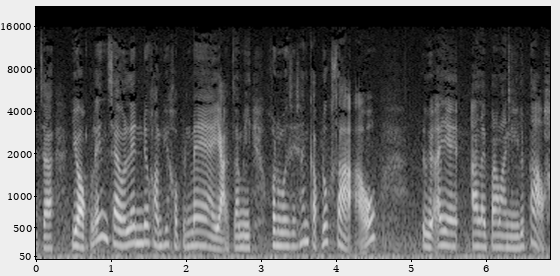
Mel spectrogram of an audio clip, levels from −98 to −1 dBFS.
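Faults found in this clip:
No audible faults found.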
